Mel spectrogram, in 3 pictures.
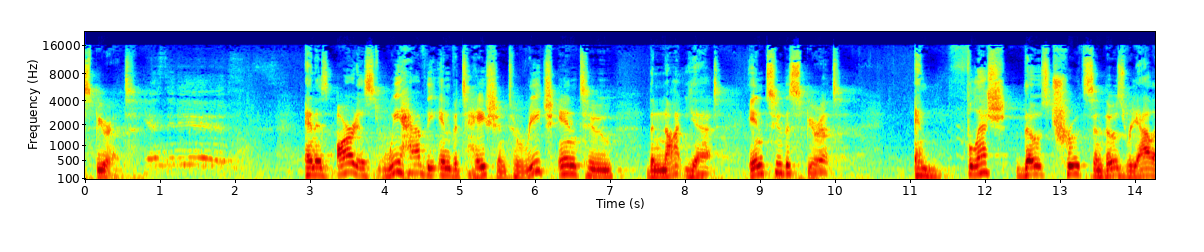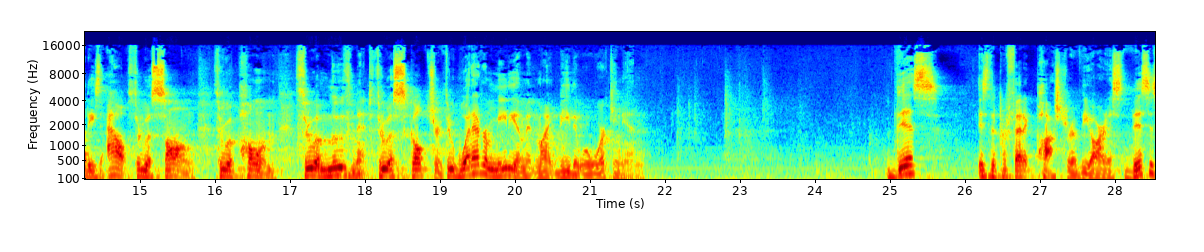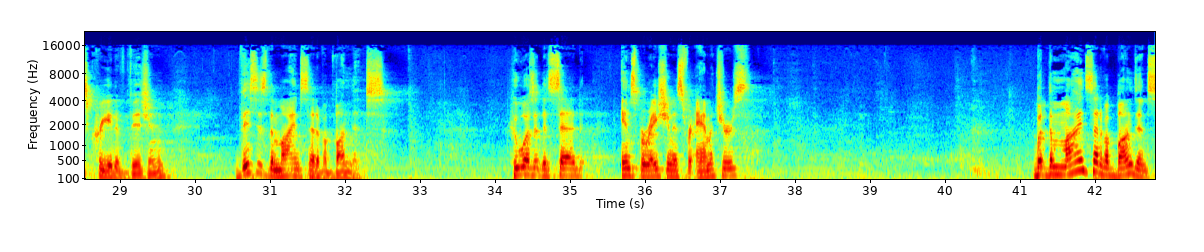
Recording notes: Live at The Guild. I wanted to share this live talk with you.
